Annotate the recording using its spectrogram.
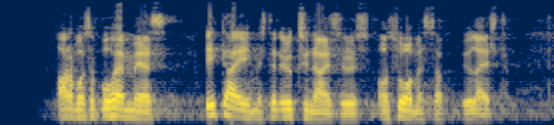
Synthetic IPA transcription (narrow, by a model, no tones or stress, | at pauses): ɑrʋojsɑpuhemːies | ikæihmist̪enyksinæisyːsʔo̰nsuomesːɑylejst̪æ̥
